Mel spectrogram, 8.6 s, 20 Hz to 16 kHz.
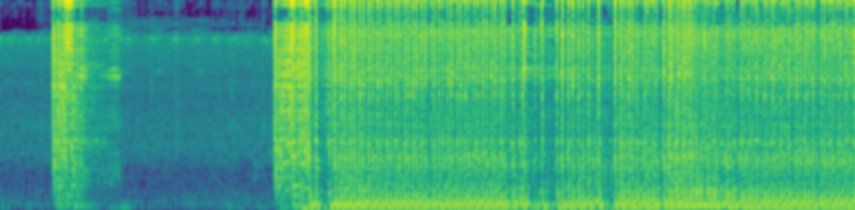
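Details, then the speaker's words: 2008 Big Dog Ridgeback motorcycle, S&S V-twin, 6-speed, 2,135 miles, Supertrapp pipes, cleaned carburetor and new battery; unstarted for some time, started cold on choke: brief crank and stumble, then catches and revs strongly with an even loud beat. Healthy cold start. "So, we're going to try to start this up. I'm going to put the choke on over here. I'm going to wiggle it a little bit, get some gas in it, and see what happens. This has not been started in some time."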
